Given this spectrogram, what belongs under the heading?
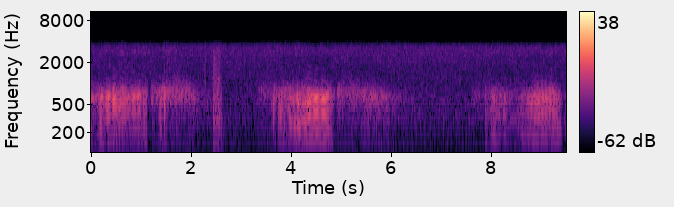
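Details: Three rattling, fluttering snores with quiet breathing between, roughly one every four seconds; snoring.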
